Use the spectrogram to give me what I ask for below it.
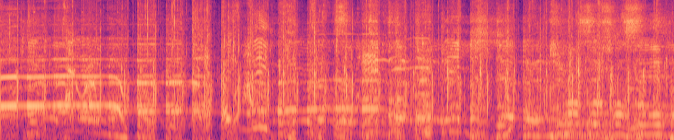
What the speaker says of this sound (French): Allez, vous pouvez déjà lui offrir vos applaudissements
